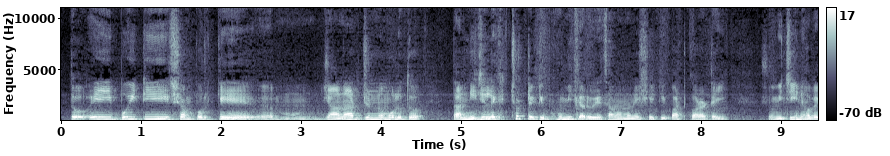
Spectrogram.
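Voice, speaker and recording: A man talks about books and reads from them. His voice is mid-pitched and notably mellow, his delivery formal and deliberate. A faint noise sits behind the recording. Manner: measured, deliberate, formal literary diction. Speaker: book reviewer and poetry reader. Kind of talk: literary book talk with read-aloud passages.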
